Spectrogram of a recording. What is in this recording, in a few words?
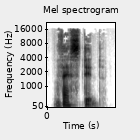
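"vested", British English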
